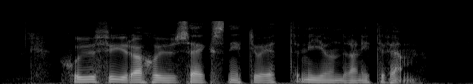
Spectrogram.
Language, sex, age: Swedish, male, 49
